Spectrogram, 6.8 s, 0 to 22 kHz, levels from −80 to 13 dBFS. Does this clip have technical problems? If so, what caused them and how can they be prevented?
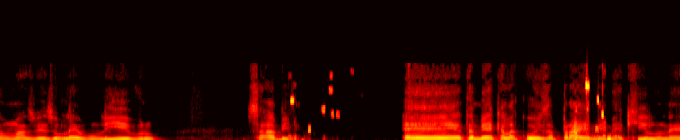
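Yes. Throughout, the speech sounds dull and granular with a gurgling edge, likely MP2 compression at a low rate, which fits around 80 kbps. Unlike burbling, it never lets up. A higher bitrate would prevent it.

DAB burbling appears from 2.89 to 3.62 s and from 5.73 to 6.11 s. Bit errors of roughly 0.7 and 1.0 percent corrupt the audio data, giving short blips of noise in single sub-bands rather than steady dullness. Better reception, for example a stronger signal or a better aerial, would prevent it.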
